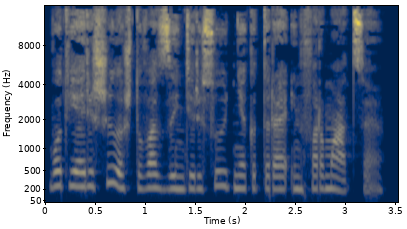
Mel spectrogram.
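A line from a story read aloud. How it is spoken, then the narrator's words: Casual neutral tone. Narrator (Russian): как бы, между прочим, произнесла я нейтральным тоном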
